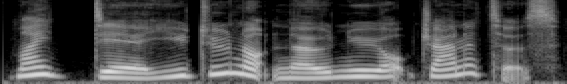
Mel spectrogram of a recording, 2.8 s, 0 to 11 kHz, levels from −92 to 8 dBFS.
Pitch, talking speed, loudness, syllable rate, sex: 220 Hz, 190 wpm, -17 LUFS, 4.3 syllables/s, female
